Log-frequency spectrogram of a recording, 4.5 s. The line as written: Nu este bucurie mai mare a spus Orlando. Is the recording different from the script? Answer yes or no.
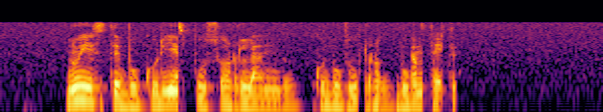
yes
